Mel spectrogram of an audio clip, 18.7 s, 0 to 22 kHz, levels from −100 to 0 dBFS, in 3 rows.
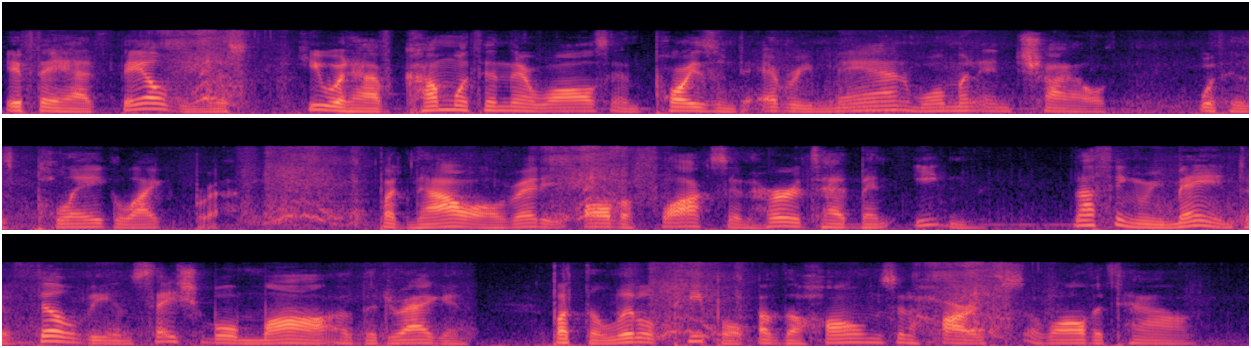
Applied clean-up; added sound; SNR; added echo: none; Zipper (clothing); 16 dB; none.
